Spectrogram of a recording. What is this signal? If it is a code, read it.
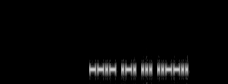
Morse code, heard as a keyed tone, about 54 wpm, 700 Hz. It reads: QRS?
